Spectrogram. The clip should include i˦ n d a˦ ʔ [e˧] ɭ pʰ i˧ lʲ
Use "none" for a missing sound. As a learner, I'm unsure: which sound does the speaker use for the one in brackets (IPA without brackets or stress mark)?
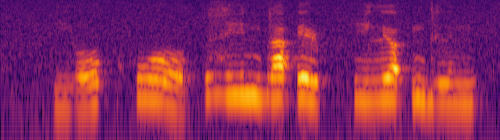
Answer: e˧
